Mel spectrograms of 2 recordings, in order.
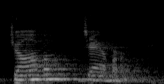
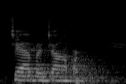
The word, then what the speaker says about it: Java Jabber: Java Jabber. I always say it backwards and say Jabba Jabber.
